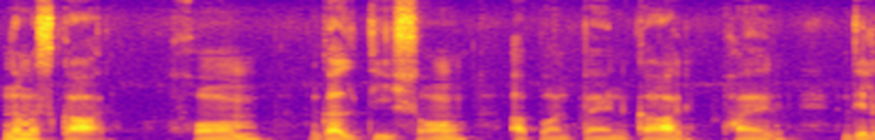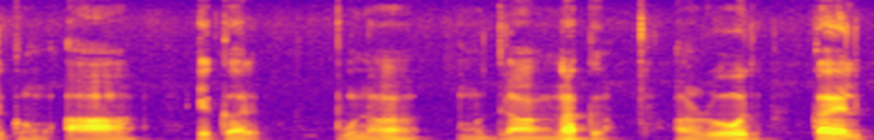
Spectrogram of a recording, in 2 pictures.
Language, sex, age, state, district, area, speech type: Maithili, male, 60+, Bihar, Madhubani, rural, read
